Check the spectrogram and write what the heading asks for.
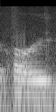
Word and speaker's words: Curry: Dr. Erica Curry, E-R-I-C-A-C-U-R-R-Y.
